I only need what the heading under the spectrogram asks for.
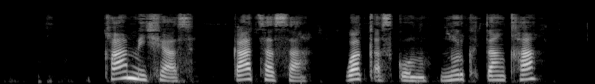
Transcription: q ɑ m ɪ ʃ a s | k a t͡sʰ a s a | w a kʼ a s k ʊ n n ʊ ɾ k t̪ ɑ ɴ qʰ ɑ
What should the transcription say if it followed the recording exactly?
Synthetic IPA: q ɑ m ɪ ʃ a s | k a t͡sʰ a s a | w a kʼ a s k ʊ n n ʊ ɾ k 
